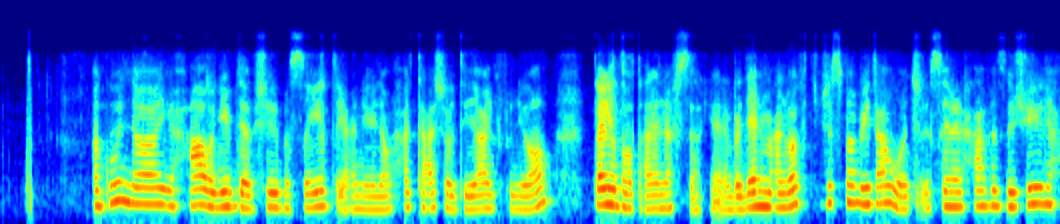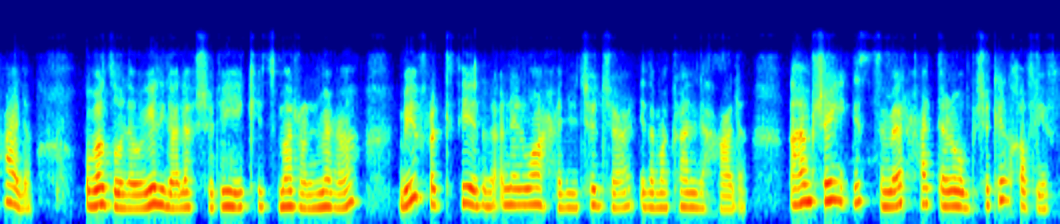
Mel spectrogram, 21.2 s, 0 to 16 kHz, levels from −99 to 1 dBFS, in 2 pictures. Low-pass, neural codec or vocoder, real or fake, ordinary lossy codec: 7.2 kHz; none; real; Opus, 16 kbps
